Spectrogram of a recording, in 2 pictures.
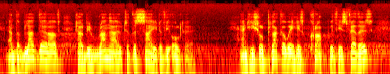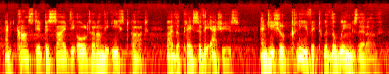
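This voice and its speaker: A man playing God as a solemn, commanding lawgiver in a dramatized scripture reading, speaking in measured declarations. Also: lowish voice, mellow, husky. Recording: long cathedral-like reverb.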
